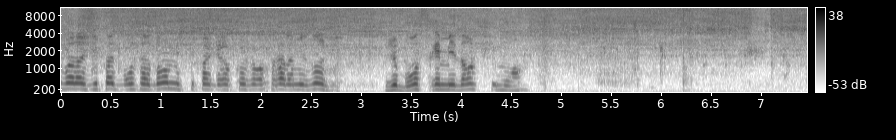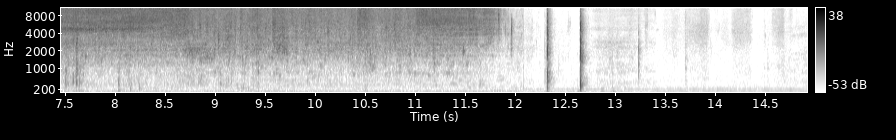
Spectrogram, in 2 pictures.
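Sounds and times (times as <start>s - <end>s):
speech: 0.0s - 4.9s
hot water running from a tap: 0.0s - 12.0s.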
